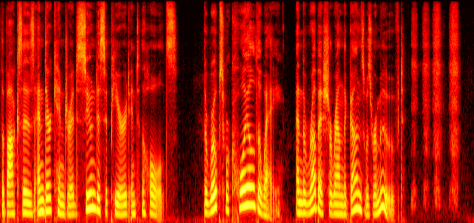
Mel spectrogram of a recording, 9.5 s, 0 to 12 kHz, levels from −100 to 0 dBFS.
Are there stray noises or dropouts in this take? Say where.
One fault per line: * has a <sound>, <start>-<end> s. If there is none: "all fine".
* has a sniff, 8.2-9.2 s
